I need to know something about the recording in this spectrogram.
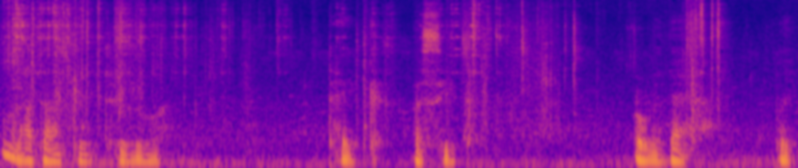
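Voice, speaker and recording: Man playing a slow, low-voiced corrupt fantasy guard. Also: fairly even intonation, background noise. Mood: sly, wheedling. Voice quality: soft, often dropping to a whisper. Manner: slow, insinuating, mock-polite. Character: corrupt, wheedling fantasy town guard fishing for bribes. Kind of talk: ASMR roleplay.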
